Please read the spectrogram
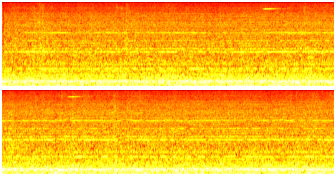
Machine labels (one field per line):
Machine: pump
